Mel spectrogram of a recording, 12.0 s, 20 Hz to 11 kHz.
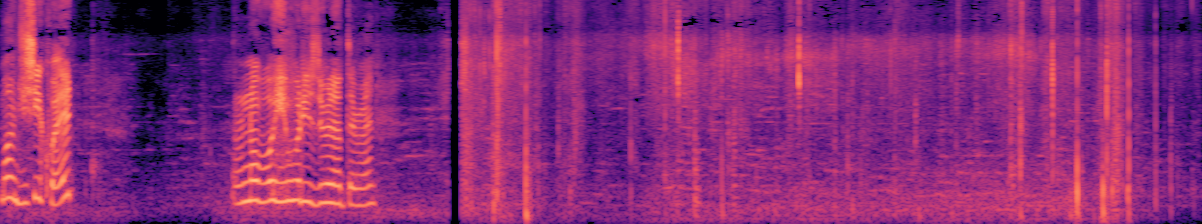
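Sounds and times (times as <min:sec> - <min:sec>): faint background music: 0:00.0 - 0:12.0
faint background voices: 0:03.8 - 0:12.0
clicks and knocks on microphone: 0:10.1 - 0:11.9.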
